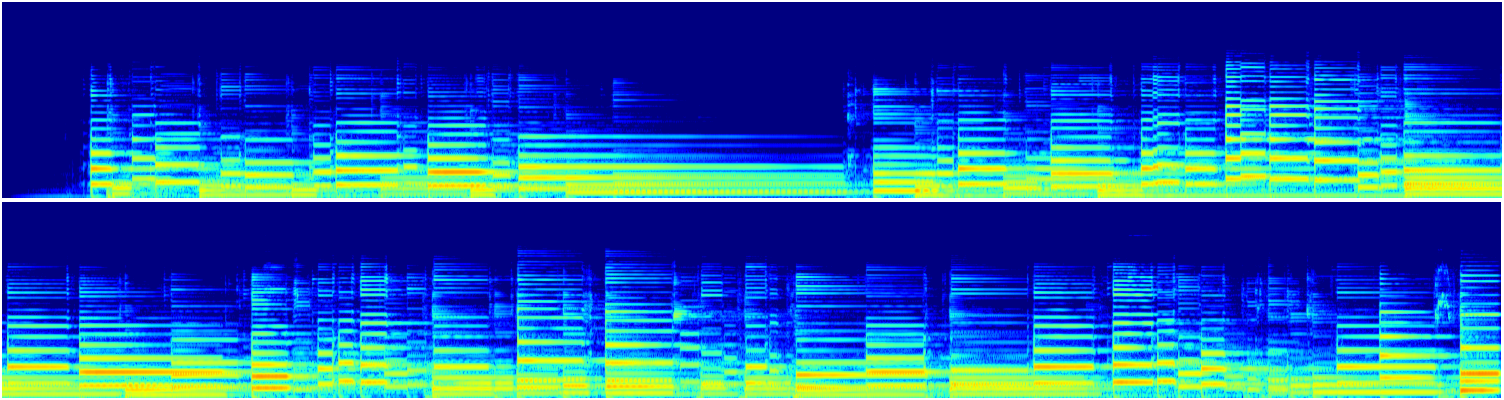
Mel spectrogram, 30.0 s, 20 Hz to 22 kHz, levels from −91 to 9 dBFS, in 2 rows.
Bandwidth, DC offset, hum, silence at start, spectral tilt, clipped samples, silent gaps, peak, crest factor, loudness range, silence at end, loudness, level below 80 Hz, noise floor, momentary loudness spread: 6.4 kHz; under 0.1%; none; 0.9 s; -9 dB/octave; under 0.1%; none; -6 dBFS; 18 dB; 6 LU; 0 s; -25 LUFS; -48 dBFS; -72 dBFS; 10 LU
